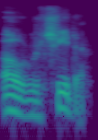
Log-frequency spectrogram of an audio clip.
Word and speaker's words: Rachida: That was, I can't say, how do you pronounce her name? That was, Rachida.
